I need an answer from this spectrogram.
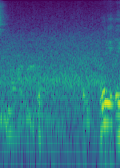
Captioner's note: crowd Noises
